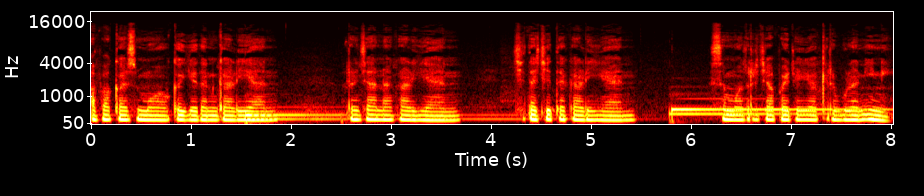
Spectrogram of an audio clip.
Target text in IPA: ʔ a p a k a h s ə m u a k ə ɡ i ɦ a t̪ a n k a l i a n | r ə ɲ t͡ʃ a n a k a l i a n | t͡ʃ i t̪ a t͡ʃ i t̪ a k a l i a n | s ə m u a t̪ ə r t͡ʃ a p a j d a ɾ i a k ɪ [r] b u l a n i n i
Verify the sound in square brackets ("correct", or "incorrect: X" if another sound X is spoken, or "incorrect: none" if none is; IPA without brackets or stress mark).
correct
